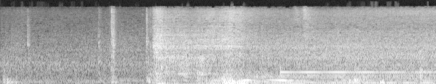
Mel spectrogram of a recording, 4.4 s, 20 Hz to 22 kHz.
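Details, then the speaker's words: 2008 BMW 335i E90, warmed up and idling steadily, warm restart after replacing the EKPM2 fuel pump control module with an EKPM3: short crank catches at once and settles into a smooth, steady idle with no stumble; healthy start. "start as well so yeah sounds healthy actually sounds like a good what I would expect for a proper cold start or proper warm restart"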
